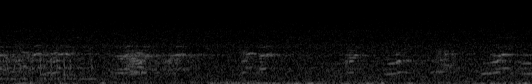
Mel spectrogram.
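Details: Canada geese calling at night under the blood-red moon of the 27 September 2015 lunar eclipse: faint, scattered honking calls, several overlapping at irregular intervals, over a steady hiss.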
